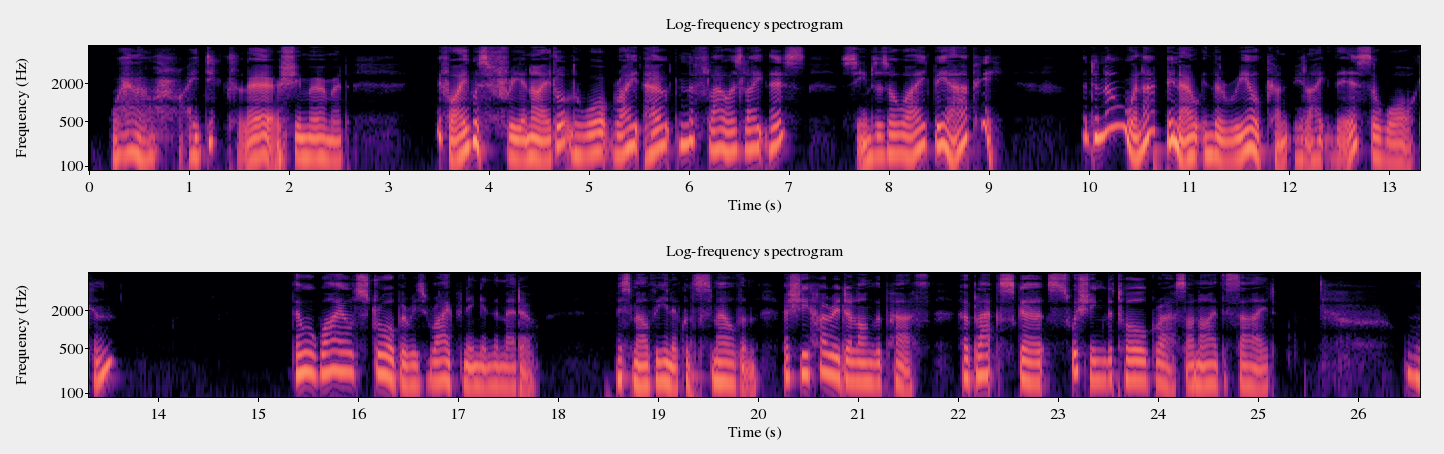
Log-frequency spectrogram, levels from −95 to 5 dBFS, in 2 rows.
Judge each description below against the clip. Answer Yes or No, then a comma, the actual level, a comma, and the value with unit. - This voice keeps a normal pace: Yes, average, 160 wpm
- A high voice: No, medium, 155 Hz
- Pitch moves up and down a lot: Yes, wide, 5.8 semitones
